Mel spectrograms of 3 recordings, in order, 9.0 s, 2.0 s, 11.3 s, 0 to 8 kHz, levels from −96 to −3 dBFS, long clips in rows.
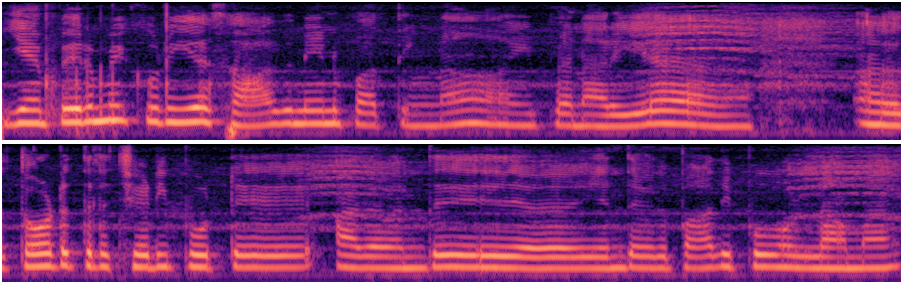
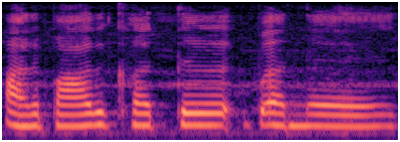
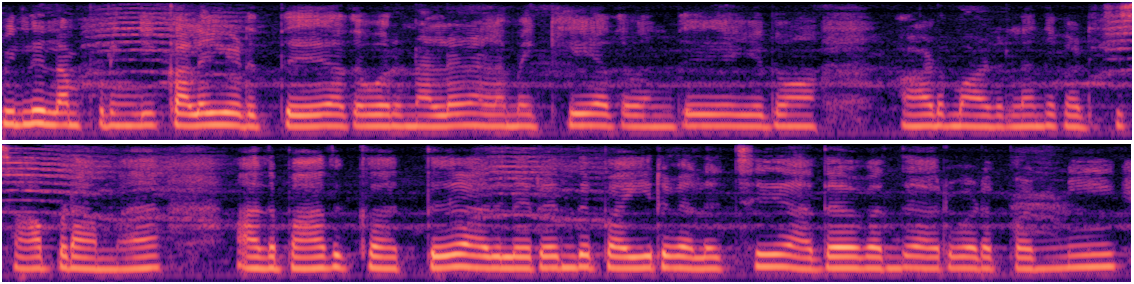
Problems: constant background noise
